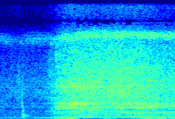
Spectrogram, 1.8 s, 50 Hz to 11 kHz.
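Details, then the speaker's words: Low-mileage but hard-used 2008 Lexus ES350 revved from idle. A raspy, puffing edge rises over the engine note under throttle, revealing a small exhaust leak. "We do have a small exhaust leak. If we go ahead and rev it up, you'll hear it."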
